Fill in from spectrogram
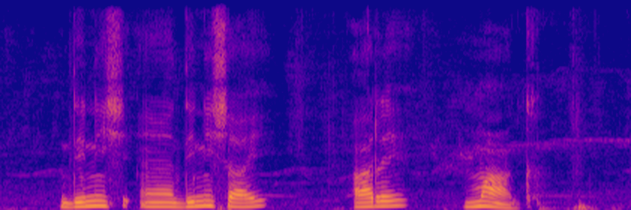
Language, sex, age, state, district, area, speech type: Santali, male, 18-30, West Bengal, Malda, rural, spontaneous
